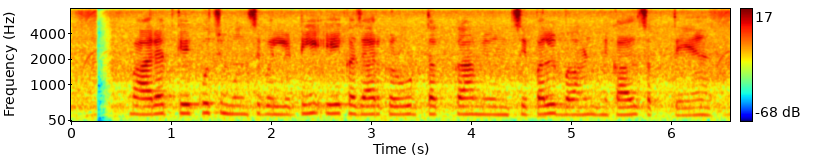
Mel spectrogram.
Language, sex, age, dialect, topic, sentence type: Hindi, female, 18-24, Kanauji Braj Bhasha, banking, statement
